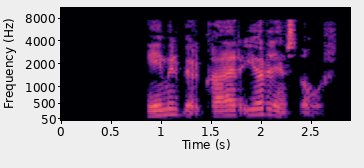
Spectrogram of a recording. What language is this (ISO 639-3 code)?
isl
